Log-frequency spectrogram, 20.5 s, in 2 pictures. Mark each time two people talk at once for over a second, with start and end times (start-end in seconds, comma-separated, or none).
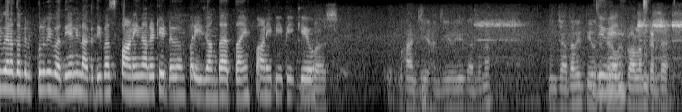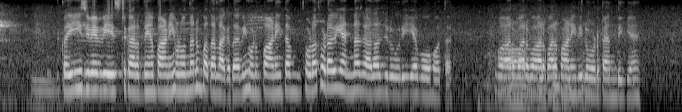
none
